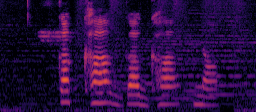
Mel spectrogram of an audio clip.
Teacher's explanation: నీ నాలిక పైనఉన్నటువంటి అంగుడు భాగం ఏదైతే ఉందో అక్కడ మాత్రమే టచ్ అవుతున్నప్పుడు కంఠాన్ని ఉపయోగించుకొని శబ్దం బయటికి వస్తుంది.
